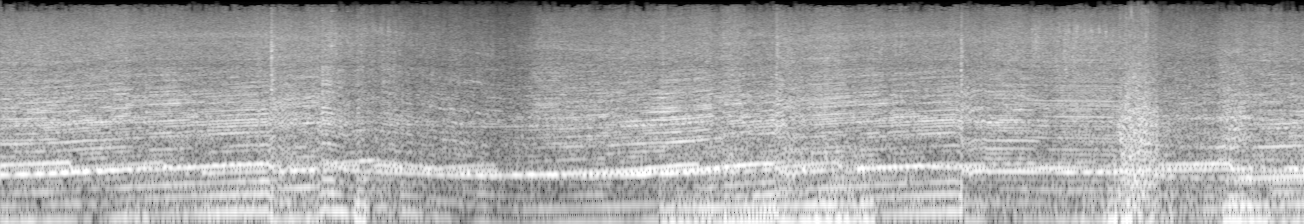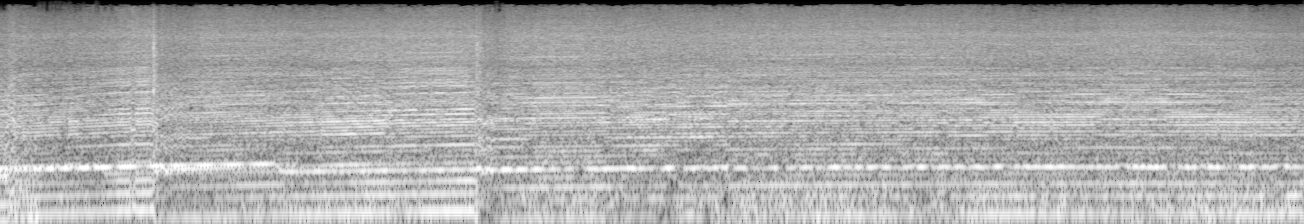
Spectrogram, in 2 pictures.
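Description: A racing car engine roars at high revs, rising and dropping in pitch as the gears shift.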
